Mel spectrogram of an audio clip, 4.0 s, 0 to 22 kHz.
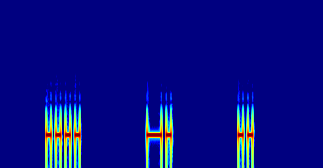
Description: Morse code, heard as a keyed tone, about 20 wpm, spaced as for 8 wpm, 700 Hz. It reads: HNI
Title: 074 Lesson 13e - Letter L - Three Characters 20wpm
